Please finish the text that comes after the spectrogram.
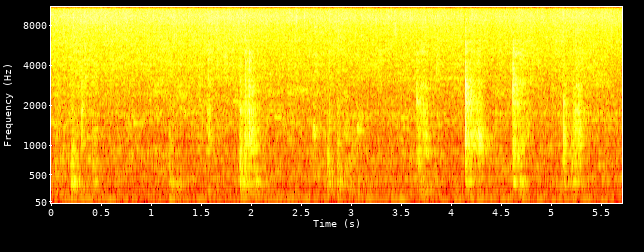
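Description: A spoon stirs a dal mixture in a pan on a gas stove, giving a series of sharp, irregular scrapes and clinks over a soft, steady sizzle; no talking.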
